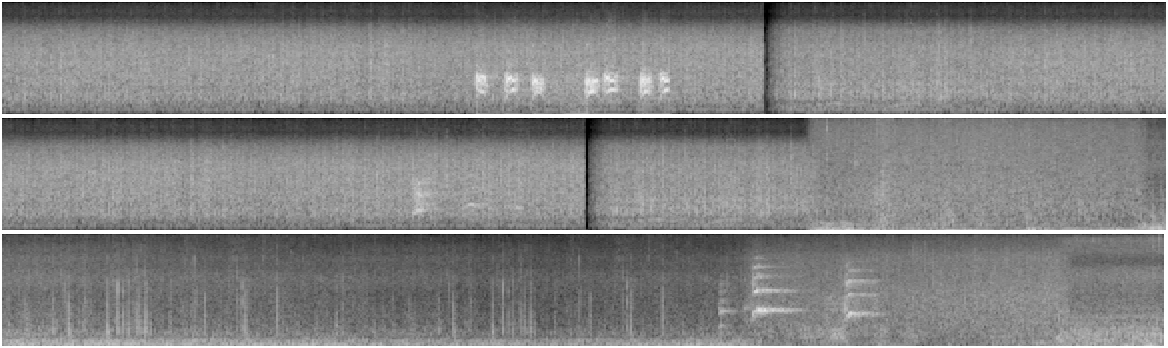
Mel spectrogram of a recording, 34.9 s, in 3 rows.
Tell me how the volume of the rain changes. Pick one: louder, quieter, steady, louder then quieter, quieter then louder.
quieter.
